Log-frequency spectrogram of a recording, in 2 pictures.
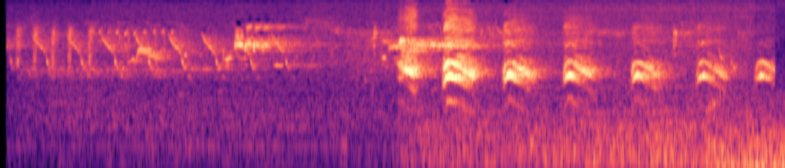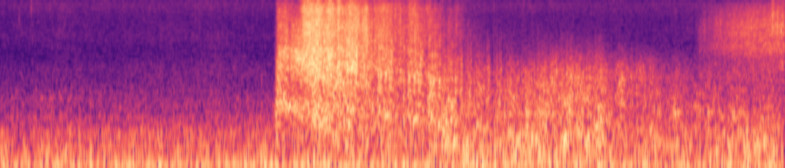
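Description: A bird calling over and over in short falling notes, about two a second, for the first eight seconds. Then steady outdoor noise, with a louder hiss for about two seconds a little past the middle.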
